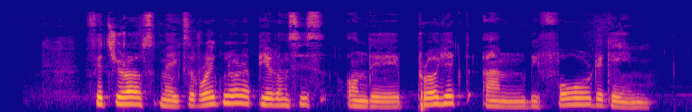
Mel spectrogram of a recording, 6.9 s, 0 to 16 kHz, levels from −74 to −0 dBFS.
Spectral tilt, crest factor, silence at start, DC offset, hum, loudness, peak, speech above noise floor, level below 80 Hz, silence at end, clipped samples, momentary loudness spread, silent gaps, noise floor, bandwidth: -5.5 dB/octave; 18 dB; 0.6 s; under 0.1%; none; -22 LUFS; -4 dBFS; 28 dB; -56 dBFS; 0.4 s; under 0.1%; 11 LU; none; -50 dBFS; 11.5 kHz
